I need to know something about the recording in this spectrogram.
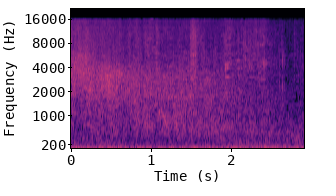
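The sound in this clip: A bomb-drop explosion sound effect gives a loud, sustained, rumbling roar that stays dense and steady throughout, with no separate distinct blasts.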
